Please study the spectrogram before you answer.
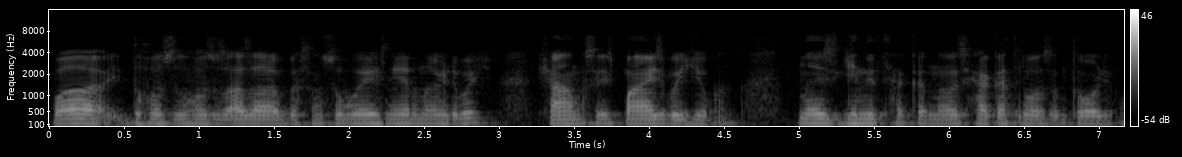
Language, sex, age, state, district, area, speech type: Kashmiri, male, 30-45, Jammu and Kashmir, Shopian, rural, spontaneous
